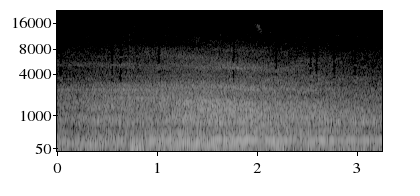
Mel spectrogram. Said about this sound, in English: Did y'all hear that big city truck?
